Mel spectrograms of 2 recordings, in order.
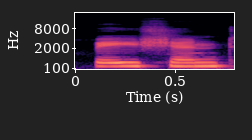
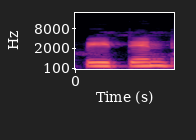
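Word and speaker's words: patient: education यहां पर देखिए पेशेंट है पेटेंट नहीं पढ़ेंगे इनिशियल है एसेंशियल है अब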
